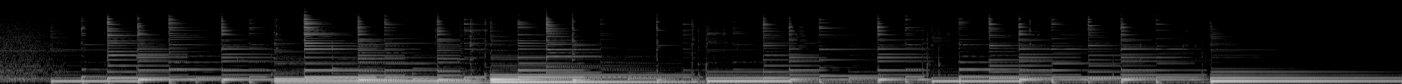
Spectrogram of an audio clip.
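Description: A solo guitar plays an instrumental passage of plucked, ringing notes over sustained low bass tones, moving at a steady, unhurried pace with no voices.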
